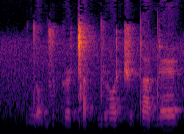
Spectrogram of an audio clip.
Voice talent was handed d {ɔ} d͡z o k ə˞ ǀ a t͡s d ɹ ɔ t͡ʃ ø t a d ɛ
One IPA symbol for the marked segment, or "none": ɔ̰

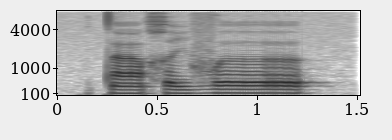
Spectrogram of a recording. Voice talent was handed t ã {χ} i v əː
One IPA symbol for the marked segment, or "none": χ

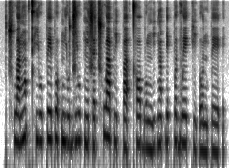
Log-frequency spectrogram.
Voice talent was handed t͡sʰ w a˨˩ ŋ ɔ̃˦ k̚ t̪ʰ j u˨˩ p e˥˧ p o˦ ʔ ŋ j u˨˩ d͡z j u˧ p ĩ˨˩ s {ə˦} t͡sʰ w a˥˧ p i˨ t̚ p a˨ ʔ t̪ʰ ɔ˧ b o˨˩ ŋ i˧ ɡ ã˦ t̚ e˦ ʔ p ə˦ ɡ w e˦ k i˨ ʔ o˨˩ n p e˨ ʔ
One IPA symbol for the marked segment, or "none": ə˨˩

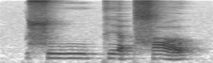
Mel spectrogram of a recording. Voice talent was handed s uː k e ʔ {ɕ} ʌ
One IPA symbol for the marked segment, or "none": sˤ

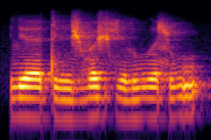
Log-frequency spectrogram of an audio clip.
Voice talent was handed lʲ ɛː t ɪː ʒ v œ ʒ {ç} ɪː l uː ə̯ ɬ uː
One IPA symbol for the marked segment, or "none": ç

